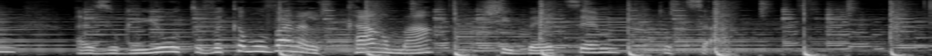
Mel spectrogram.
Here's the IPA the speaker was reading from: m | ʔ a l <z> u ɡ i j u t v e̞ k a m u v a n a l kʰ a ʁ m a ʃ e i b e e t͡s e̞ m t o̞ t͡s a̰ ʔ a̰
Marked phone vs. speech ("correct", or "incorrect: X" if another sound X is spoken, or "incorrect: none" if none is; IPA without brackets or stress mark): correct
